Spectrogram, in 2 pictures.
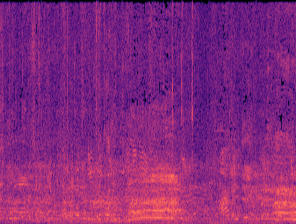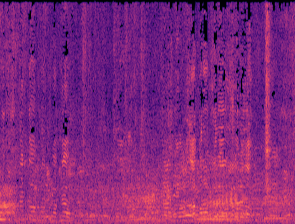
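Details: Sahiwal calves and young bulls at a Tangail cattle market, Bangladesh, being sold to farmers: several drawn-out moos, some rising and falling, over steady crowd chatter and men talking.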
